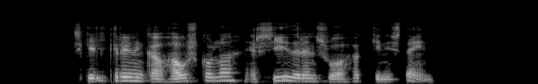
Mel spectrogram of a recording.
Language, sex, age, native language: Icelandic, male, 30-39, Icelandic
